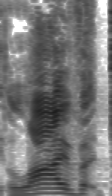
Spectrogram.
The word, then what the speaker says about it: LIV: And he will get that from the Live Tour. It's spelled L-I-V, but apparently it's pronounced live.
